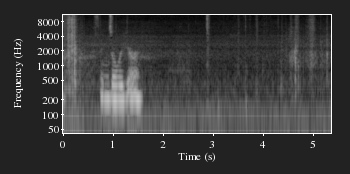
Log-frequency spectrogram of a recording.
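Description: Paper crinkles and rustles softly as it is handled.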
